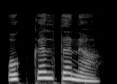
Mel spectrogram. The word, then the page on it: ಒಗ್ಗಾಲಿತನ: oggalitana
